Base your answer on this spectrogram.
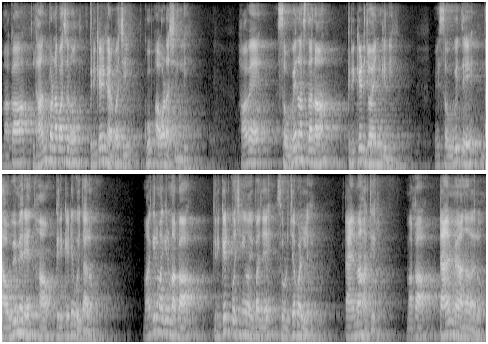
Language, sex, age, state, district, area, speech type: Goan Konkani, male, 18-30, Goa, Bardez, urban, spontaneous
